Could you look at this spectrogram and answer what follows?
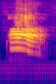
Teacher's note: You add the A ki matra, Pa. This is the non-aspirated labial Pa.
